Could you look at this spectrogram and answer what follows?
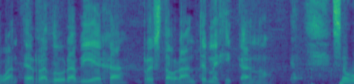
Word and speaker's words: Harradura Vieja: the name of the restaurant so I don't mispronounce it? Harradura Vieja, Restaurante Mexicano. See, I don't think I would have pronounced that properly, right? Yeah, that is the correct one. Harradura Vieja, Restaurante Mexicano.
